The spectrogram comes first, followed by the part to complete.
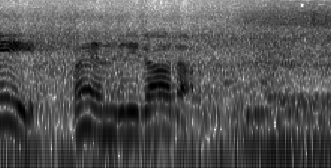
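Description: A woman speaking briefly in Swedish over a steady low background hum.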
